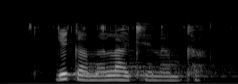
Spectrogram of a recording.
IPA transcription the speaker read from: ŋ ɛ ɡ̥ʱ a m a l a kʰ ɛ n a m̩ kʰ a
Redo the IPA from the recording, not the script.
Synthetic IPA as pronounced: ŋ ɛ ɡ̥ʱ a m a l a kʰ ɛ n a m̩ kʰ a

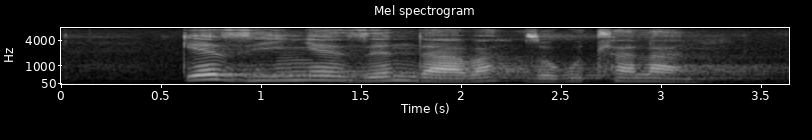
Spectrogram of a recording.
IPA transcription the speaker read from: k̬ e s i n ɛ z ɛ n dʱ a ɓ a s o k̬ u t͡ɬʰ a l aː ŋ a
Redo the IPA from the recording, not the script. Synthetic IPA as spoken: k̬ e z i ɲ ɛ z ɛ n dʱ a ɓ a z o k̬ u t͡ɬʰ a l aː n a

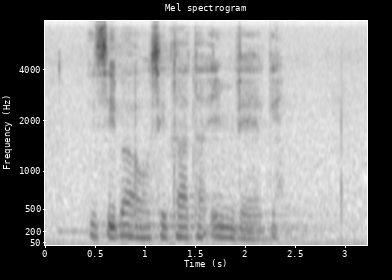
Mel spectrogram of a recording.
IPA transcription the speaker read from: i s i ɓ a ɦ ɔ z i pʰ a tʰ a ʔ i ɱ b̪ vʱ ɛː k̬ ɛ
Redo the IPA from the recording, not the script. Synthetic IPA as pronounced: i s i ɓ a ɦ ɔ s i tʰ a tʰ a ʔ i ɱ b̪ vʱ ɛː k̬ ɛ

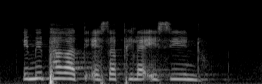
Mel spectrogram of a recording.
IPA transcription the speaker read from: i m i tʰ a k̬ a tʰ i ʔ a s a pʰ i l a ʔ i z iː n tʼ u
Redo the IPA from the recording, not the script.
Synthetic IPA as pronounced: i m i pʰ a k̬ a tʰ i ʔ ɛ s a pʰ i l a ʔ i s iː n tʼ u

